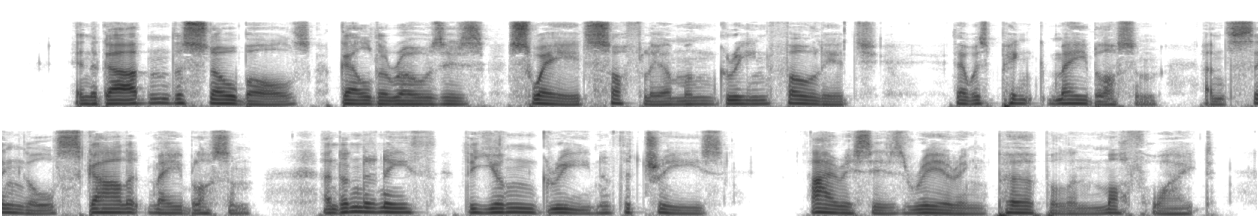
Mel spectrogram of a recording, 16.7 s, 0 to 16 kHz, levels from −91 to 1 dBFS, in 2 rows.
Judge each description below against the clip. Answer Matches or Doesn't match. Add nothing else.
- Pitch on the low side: Matches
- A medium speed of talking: Doesn't match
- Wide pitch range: Doesn't match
